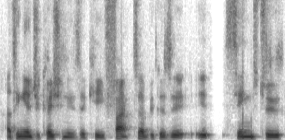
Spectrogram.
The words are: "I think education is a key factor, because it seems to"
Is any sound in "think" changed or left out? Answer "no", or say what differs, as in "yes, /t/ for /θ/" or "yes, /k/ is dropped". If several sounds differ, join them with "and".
no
